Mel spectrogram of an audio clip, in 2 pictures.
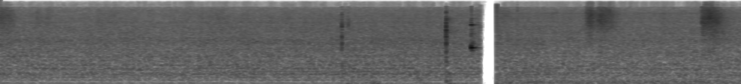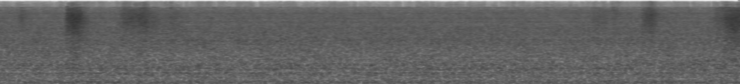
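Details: Large Harvest Right freeze dryer, freeze test in functional testing mode: a click, then the compressor kicks in with steady even hum and fan rush, no knocking or rattles; running normally.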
